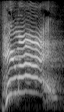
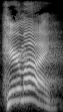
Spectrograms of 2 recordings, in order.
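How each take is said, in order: First: It is said in an urgent, alarmed voice. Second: It is said in a calm reading voice.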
